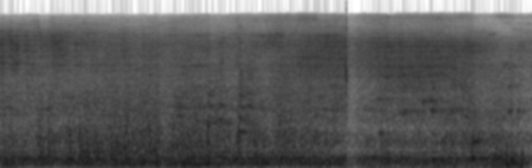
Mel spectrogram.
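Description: Freight train of loaded steel-coil cars rolling past, with a steady rolling rumble and hiss of wheels on rail and occasional clicks over the rail joints.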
